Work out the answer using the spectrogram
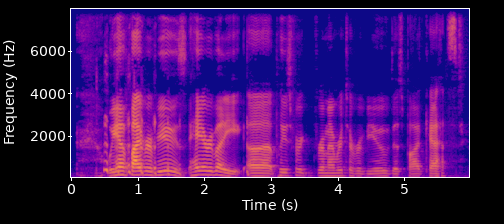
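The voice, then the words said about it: Defeated, dejected tone. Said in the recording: “Why do you sound so defeated?”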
